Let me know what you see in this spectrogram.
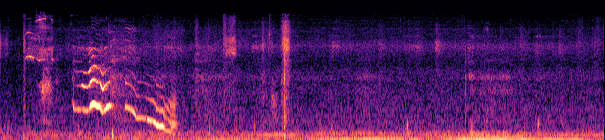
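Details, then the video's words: Jill, a puppy, making noises before going to sleep: a string of high, wavering whimpers and squeaky whines in the first few seconds, sliding downward, then only soft breathing and quiet room hum. "Jill making noises before going to sleep.."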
